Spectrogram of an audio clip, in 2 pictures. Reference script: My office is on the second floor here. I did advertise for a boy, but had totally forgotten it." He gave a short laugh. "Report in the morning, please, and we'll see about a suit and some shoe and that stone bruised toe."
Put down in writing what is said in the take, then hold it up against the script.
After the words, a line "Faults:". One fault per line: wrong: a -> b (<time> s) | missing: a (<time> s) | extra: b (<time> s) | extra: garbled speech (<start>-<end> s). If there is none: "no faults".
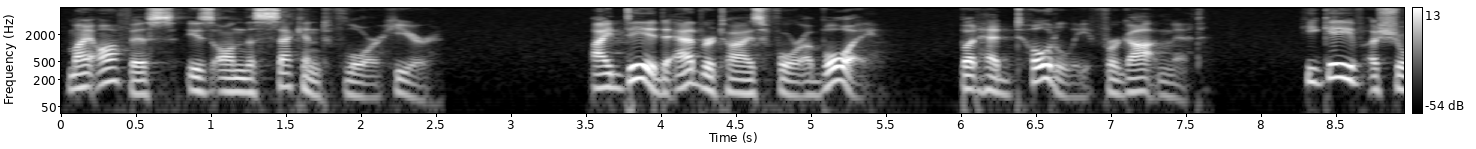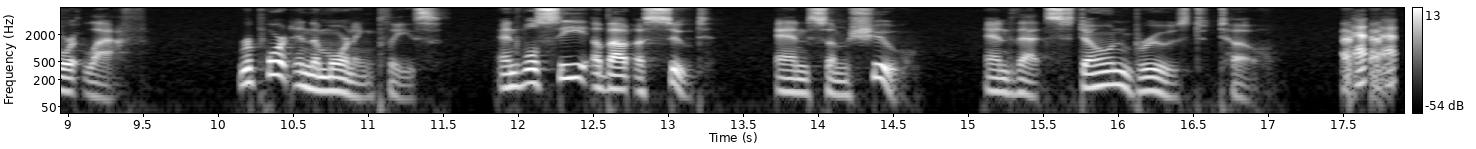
My office is on the second floor here. I did advertise for a boy, but had totally forgotten it." He gave a short laugh. "Report in the morning, please, and we'll see about a suit and some shoe and that stone bruised toe."
Faults:
no faults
